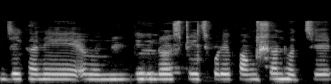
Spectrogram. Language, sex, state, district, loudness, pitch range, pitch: Bengali, female, West Bengal, North 24 Parganas, -18 LUFS, 235-250 Hz, 240 Hz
